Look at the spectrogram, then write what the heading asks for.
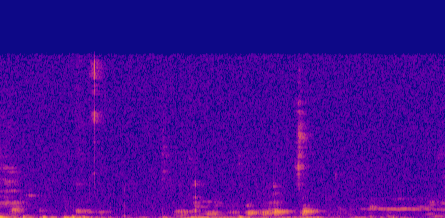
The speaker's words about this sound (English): Scout is chewing on his bone right now. It's so loud. I'm going to have to take his bone away.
